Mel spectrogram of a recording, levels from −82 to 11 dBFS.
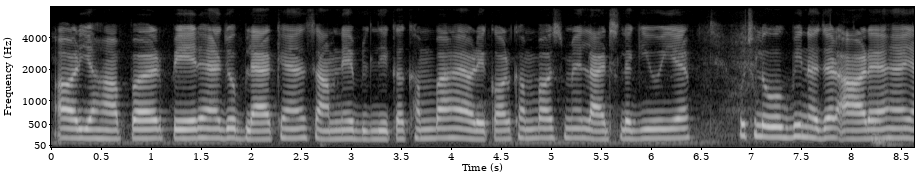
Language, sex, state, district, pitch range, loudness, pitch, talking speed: Hindi, female, Bihar, Saharsa, 185-200 Hz, -18 LUFS, 195 Hz, 220 wpm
